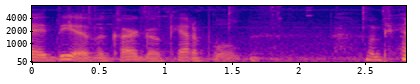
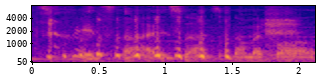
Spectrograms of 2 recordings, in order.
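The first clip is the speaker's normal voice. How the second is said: laughing. Real, not acted. Mock self-pity, laughing.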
